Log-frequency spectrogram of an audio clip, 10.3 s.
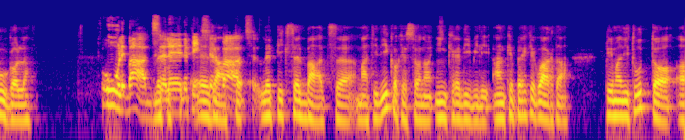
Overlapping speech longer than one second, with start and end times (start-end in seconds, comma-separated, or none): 2.3-3.9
